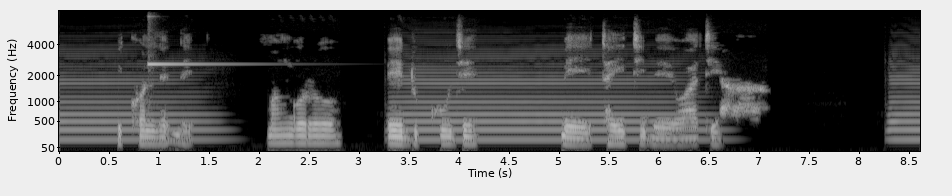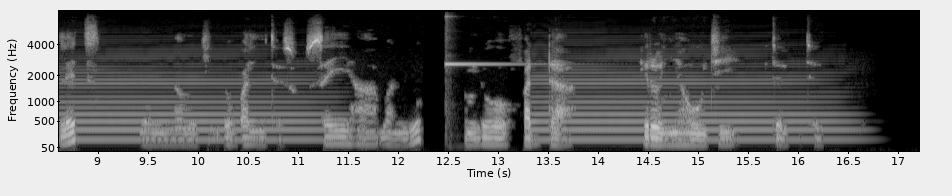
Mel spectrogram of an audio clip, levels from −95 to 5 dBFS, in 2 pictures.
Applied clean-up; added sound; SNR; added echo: none; Glockenspiel + Wind instrument, woodwind instrument; 7 dB; none.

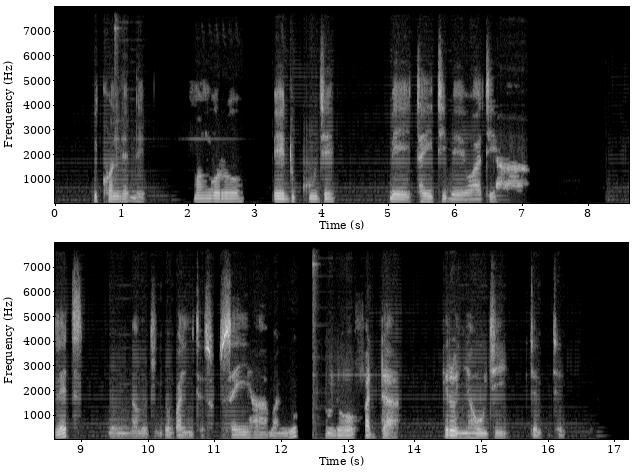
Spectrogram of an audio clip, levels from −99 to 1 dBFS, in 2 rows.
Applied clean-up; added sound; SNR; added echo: neural separator model SepFormer DNS4.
